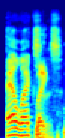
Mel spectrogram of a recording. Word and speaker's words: Elexis: Because it's spelled E-L-E-X-I-S. Alexis. – Like elixir. – Yeah, exactly. – Mm-hmm. Like a magic potion, like an elixir.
